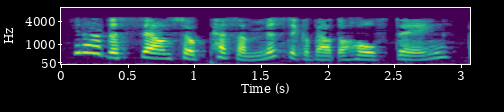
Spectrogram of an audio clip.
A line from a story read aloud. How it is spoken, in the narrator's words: Haruka snapped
